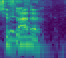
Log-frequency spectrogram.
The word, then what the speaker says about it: ciabatta: You ever tried chia batter? – Yeah, no, garlic bread, isn't it? – No. – It's pronounced ciabatta.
